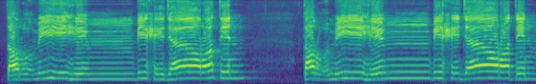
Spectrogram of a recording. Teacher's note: را ساکن سے پہلے زبر ہے اس لیے را کو پر کریں گے، می پہ یا مدہ ہے اور اخفاء شفوی کا غنہ بھی کریں گے. بحجا پر الف مدہ ہے، لمبا کریں گے.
